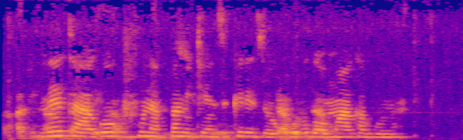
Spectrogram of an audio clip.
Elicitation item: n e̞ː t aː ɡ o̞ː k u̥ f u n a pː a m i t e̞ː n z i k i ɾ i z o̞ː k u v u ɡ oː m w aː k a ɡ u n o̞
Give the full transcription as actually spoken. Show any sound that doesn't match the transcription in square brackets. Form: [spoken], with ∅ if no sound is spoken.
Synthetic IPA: n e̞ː t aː ɡ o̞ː k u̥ f u n a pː a m i t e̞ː n z i k i ɾ i z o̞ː k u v u ɡ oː m w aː k a ɡ u n o̞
